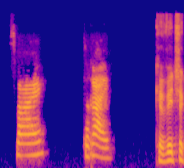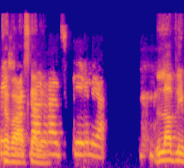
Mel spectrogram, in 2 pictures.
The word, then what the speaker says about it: Kvaratskhelia: Kvaratskhelia. Lovely pronunciation.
